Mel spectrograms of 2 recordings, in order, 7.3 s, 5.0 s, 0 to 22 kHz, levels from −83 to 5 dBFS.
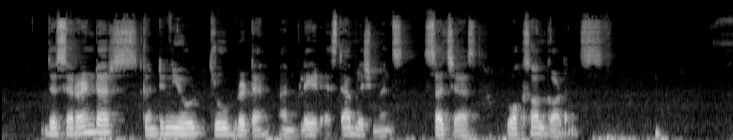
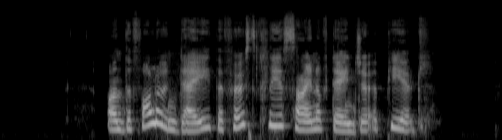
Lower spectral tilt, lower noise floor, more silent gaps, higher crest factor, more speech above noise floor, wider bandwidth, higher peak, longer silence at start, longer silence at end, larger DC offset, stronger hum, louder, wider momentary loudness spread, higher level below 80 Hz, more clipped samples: first, -5 dB/octave vs -3.5 dB/octave; second, -57 dBFS vs -85 dBFS; neither; about the same, 18 dB vs 20 dB; second, 38 dB vs 52 dB; about the same, 15.5 kHz vs 15.5 kHz; first, -2 dBFS vs -16 dBFS; second, 0.4 s vs 1.1 s; about the same, 0.65 s vs 0.75 s; neither; neither; first, -20 LUFS vs -33 LUFS; first, 16 LU vs 8 LU; first, -42 dBFS vs -72 dBFS; neither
